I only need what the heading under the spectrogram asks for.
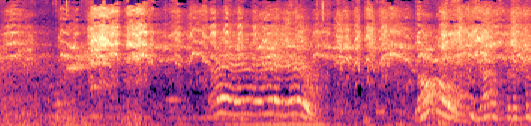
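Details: Harsh high squawks from a sun conure, with a drawn-out flat tonal note midway and a quick rising-falling call near the end over a rasping background.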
